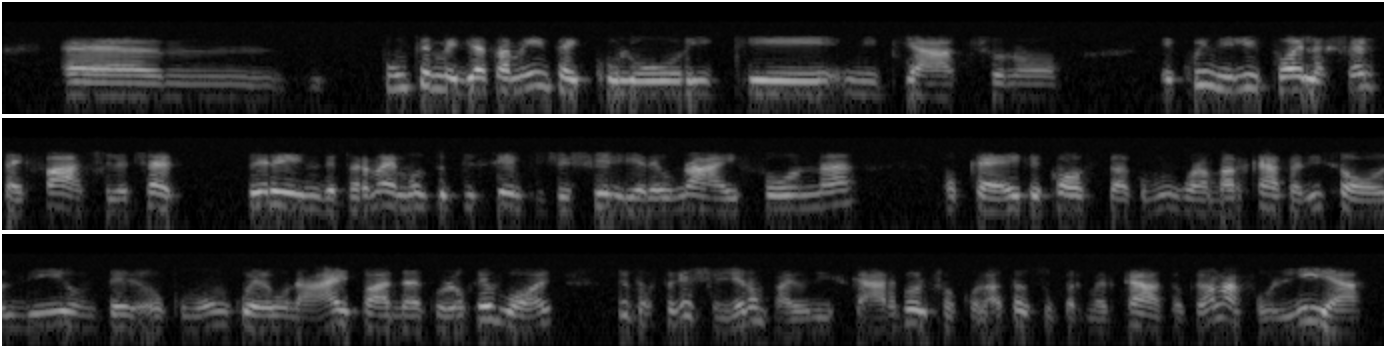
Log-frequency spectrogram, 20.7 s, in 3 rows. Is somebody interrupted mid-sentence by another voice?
No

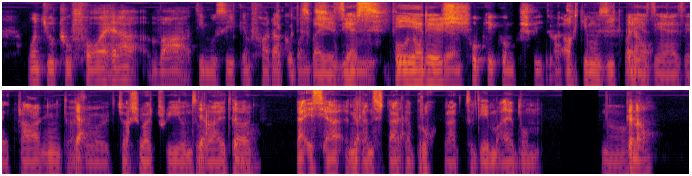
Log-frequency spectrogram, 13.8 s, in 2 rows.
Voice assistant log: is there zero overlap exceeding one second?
No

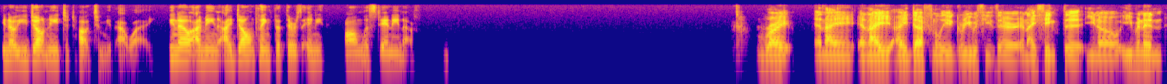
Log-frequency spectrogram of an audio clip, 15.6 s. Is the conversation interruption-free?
Yes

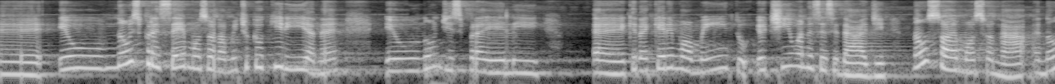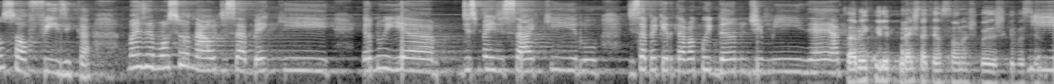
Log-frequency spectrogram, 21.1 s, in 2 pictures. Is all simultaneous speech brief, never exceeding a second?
Yes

